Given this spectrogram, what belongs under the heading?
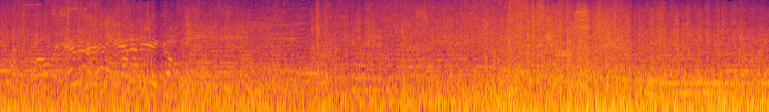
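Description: Heavy, continuous booming explosions from an aerial bombing strike in a shooter video game, loud and dense throughout with crashing debris, while players talk over it.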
